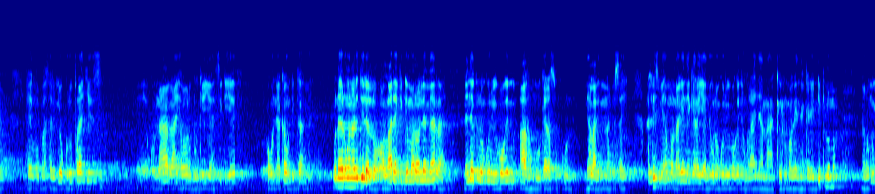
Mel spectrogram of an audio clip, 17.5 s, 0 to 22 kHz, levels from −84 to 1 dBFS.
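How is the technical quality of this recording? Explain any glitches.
The recording has one glitch, a gain drop in the middle of the speech.

Automatic gain falling, from 6.69 to 8.81 s: the automatic gain control judged the input too loud, or its background noise too strong, and eased its gain down by about 6 dB over those two seconds. The speech and the room noise behind it sink together, unlike the talker's own shift in distance around 6 s.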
